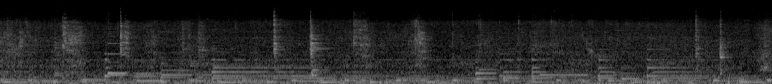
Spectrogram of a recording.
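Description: Rice wine hits a hot pan of pork lo mein stir-fry with vegetables, giving a loud, continuous sizzle and crackle, with spatula scrapes and clinks as the food is stirred.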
